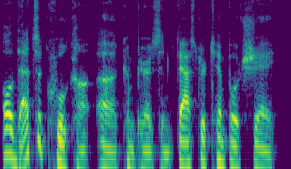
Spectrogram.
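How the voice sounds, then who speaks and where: Speaking a little fast and animated, this American-accented man from California has a mid-range, slightly bright voice with a breathy edge. He's the host and play-by-play voice of a casual basketball commentary, taking listener questions. His analysis comes out as thinking aloud, sentences breaking off and restarting, in clean studio sound with no room noise.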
